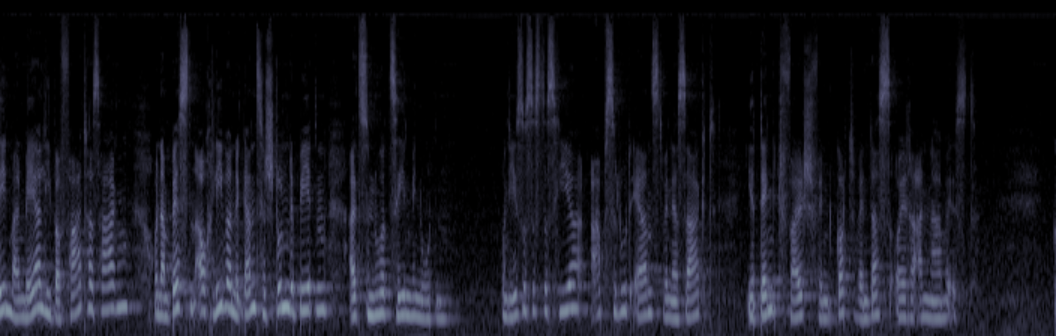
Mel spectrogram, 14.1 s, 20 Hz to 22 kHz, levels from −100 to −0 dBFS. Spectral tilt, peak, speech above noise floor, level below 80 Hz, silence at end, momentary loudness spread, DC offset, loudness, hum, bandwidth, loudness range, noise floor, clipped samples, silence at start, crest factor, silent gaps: -4.5 dB/octave; -32 dBFS; 28 dB; -88 dBFS; 0.35 s; 9 LU; under 0.1%; -51 LUFS; none; 19 kHz; 5 LU; -79 dBFS; under 0.1%; 0 s; 18 dB; none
